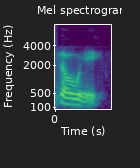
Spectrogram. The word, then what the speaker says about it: Zowie: So, yeah, I was really glad that you covered having um, Angie and uh, do you pronounce it Zoe or Zowie? – Yes, I say Zoe.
